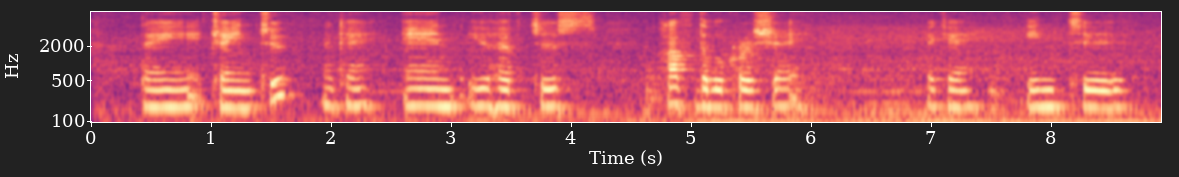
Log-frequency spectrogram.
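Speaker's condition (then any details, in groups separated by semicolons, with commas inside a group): No condition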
